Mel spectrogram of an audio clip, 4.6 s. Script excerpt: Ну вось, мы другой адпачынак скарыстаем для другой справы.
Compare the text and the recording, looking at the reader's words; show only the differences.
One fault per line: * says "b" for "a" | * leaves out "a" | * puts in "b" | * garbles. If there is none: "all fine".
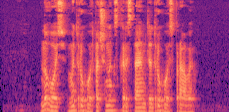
all fine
